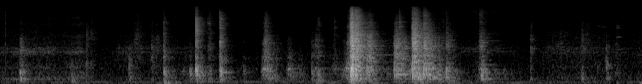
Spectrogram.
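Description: An LCD TV's back cover panel being handled and lifted off its chassis: a series of knocks, clatters and scrapes, loudest about three and a half seconds in.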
